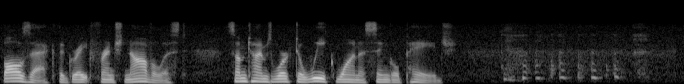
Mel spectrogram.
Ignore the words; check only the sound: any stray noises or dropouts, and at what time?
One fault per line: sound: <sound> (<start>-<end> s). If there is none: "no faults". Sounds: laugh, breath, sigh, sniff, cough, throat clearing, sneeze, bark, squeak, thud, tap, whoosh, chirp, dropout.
sound: laugh (5.0-6.6 s)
